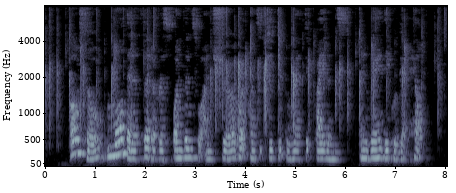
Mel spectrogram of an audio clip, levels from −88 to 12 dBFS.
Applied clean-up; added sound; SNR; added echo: classical method WPE with log-MMSE.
